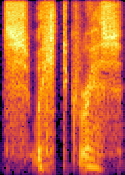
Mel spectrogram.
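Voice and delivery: put-on sobbing young woman, whispered. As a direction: choke the name out through tears. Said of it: "she sobbed".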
